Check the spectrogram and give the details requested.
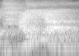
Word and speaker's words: X: 아니면 어떤 가수들 뭐 아이브 했는데 아이브 뭐 곱하기 몰리브형 막 어떤 제품 행사할 때는 그지? 이게 뭐 하는 건지 알아? 이게 뜻이 뭐야? 약간 콜라보레이션 비슷한 뜻이거든. 같이 함께한다. 그러니까 이게 바이야. 곱하기가 아니야. 바이라고 읽는 거.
